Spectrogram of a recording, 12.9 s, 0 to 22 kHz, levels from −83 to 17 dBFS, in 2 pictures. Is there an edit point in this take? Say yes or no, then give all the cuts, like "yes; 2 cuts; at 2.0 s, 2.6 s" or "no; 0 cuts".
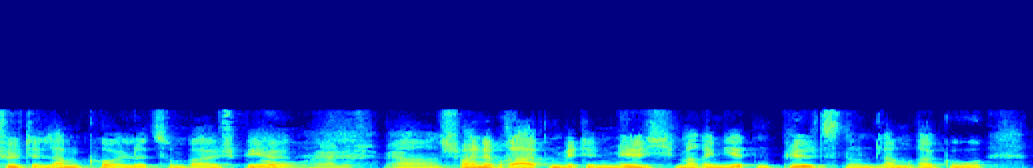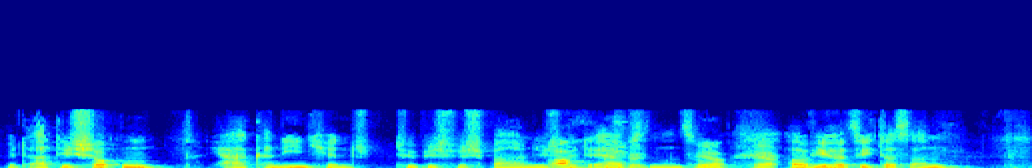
no; 0 cuts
